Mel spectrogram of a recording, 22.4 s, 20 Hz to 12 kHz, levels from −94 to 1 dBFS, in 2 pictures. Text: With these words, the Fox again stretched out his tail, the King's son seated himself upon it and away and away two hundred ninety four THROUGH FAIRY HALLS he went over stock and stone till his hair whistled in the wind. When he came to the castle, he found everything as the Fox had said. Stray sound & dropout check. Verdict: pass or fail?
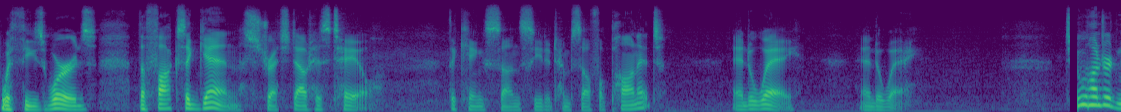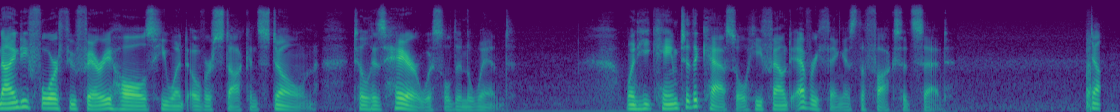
fail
